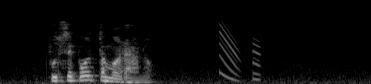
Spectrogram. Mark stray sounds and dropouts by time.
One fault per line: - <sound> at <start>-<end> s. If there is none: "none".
- chirp at 2.2-2.6 s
